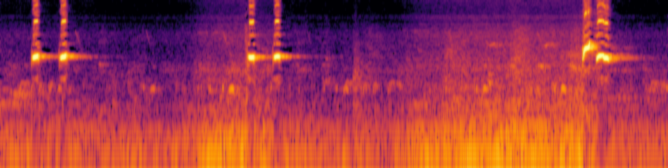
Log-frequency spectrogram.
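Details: Sooty-headed bulbul singing vigorously: crisp paired whistled notes, each pair a quick double pip, with three pairs spaced over several seconds and a faint low rumble between them.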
